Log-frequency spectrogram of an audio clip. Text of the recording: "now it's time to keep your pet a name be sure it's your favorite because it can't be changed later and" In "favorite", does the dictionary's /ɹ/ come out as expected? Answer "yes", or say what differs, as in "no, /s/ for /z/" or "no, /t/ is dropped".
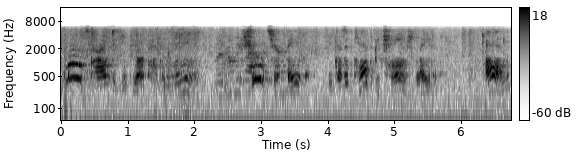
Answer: no, /ɹ/ is dropped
